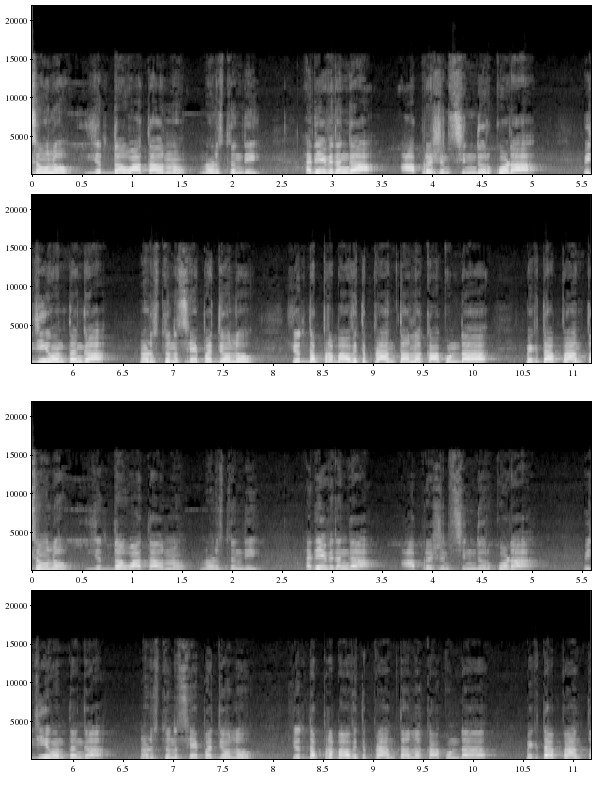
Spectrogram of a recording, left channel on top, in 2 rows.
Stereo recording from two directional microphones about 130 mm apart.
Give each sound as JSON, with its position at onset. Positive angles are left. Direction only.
{"t": 0.0, "sound": "a man's voice", "side_deg": 40}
